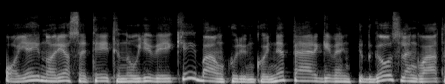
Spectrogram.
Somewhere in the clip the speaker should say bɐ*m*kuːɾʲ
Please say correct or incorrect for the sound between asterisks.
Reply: incorrect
